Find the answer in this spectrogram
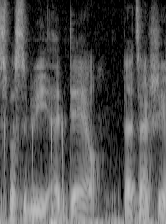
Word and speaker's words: Adele: It's supposed to be Adele. That's actually how you pronounce Adele.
